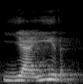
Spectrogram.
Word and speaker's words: Yair: Jairo ou Jair se pronuncia em hebraico Yair e significa aquele que ilumina.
